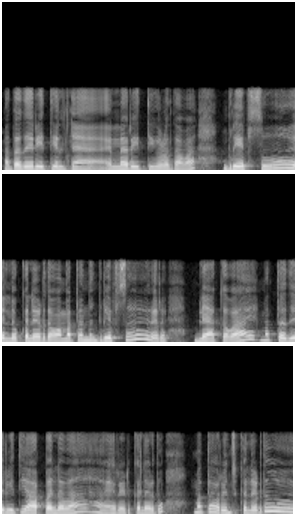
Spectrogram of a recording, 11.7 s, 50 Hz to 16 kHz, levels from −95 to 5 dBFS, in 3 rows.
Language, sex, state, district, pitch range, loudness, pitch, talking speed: Kannada, female, Karnataka, Bidar, 220-265 Hz, -16 LUFS, 235 Hz, 135 wpm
